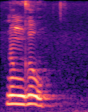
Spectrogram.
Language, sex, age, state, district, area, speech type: Bodo, female, 30-45, Assam, Kokrajhar, rural, read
